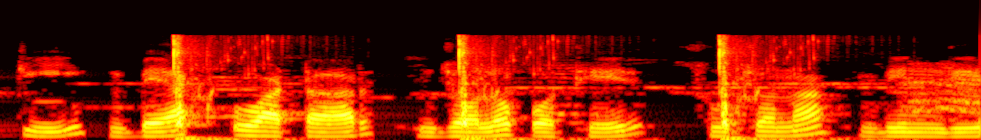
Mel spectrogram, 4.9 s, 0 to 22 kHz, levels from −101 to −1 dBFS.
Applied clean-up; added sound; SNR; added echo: classical method spectral subtraction.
